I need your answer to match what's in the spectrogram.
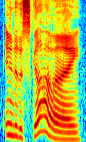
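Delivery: slow, high conspiracy voice; drawn-out ancient aliens host; ancient aliens guy. Pretend.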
